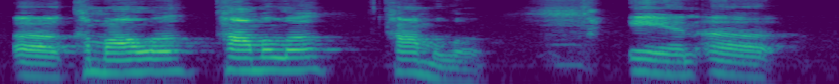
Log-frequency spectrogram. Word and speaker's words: Kamala: first of all does it matter what nationality Kamala is kamla I keep saying the name wrong does it matter black Indian it does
